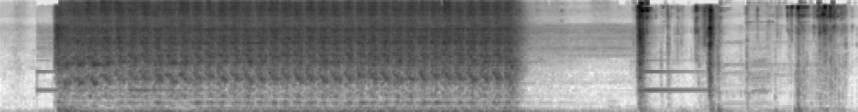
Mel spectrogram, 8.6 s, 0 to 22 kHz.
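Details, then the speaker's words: Lexus GS300 after first engine rebuild (ARP head studs, Supra head gasket, new bearings, rings, seals) with timing realigned: about five seconds of steady fast cranking that nearly fires but never runs; crank no-start, cause unconfirmed. "damn that damn near went off okay i did not expect that it actually tried to uh fire"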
